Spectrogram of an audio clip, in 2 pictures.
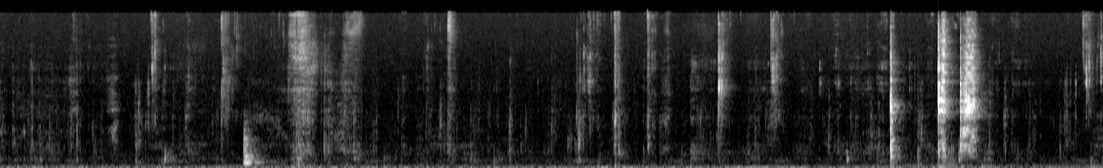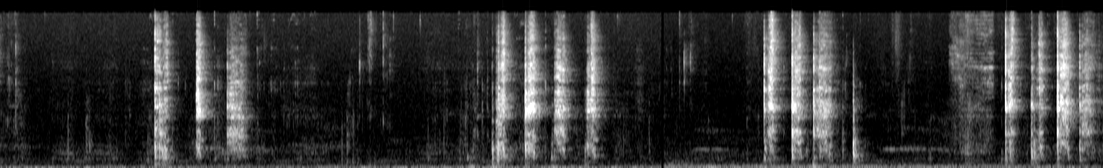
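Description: Close-miked eating: a man chewing soft naan and curry, with clusters of wet mouth smacks every few seconds and small clinks of a spoon against the serving pan.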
